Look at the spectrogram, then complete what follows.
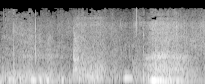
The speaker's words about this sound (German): Ich muss mir mal die Nase putzen. Hat mal jemand ein Taschentuch?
